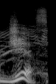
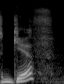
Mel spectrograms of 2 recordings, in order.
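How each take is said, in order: First: It begins with a soft J sound. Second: It begins with a hard G sound. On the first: "J I F" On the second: "you spell it G I F"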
